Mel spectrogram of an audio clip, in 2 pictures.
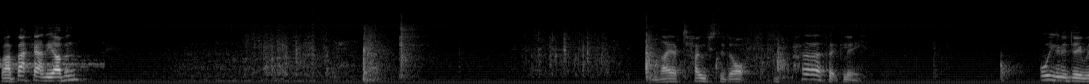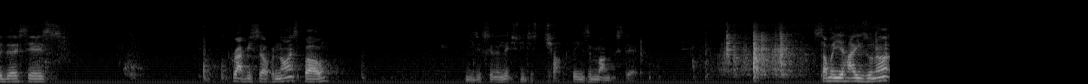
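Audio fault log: throughout mains buzz. A steady, raspy buzz sits under the sound, roughly 25 dB below it. Its fundamental is 60 Hz. Sharp switching spikes, twice per mains cycle, spread harmonics far up the spectrum. That is why it rasps instead of humming.
19.79 s cut-off end. The sound stops dead mid-event and falls straight to digital silence. There is no decay or tail. The final buffers were never written or played out, so the signal simply ends and the remaining time stays empty.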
